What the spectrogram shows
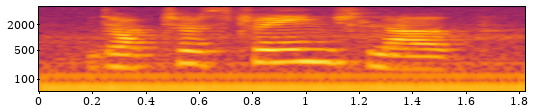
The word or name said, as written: dr strangelove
